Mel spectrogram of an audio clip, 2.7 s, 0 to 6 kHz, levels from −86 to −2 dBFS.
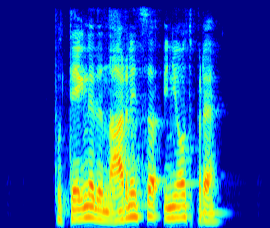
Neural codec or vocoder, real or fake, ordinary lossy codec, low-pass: none; real; AAC, 32 kbps; 5.4 kHz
